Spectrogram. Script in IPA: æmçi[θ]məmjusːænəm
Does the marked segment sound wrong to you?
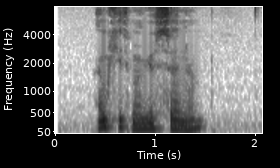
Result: no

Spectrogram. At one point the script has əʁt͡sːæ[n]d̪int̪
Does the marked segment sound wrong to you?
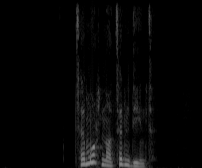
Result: yes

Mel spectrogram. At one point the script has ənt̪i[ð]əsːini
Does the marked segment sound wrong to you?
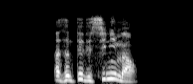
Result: no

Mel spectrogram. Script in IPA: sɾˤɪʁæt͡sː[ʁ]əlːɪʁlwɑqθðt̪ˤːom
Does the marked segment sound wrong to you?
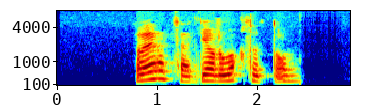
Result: yes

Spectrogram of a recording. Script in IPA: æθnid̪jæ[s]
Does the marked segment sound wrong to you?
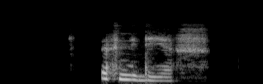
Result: yes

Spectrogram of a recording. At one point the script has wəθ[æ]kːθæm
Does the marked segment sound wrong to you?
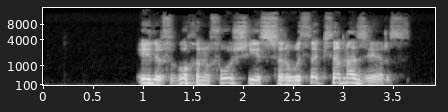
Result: no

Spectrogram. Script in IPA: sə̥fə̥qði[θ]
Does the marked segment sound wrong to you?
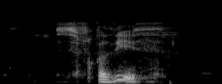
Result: no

